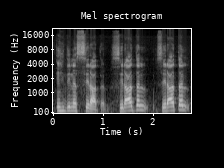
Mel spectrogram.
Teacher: صاد اس کو پر کرنا ہے، ورنہ اکثر و بیشتر صاد کو لوگ سین پڑھ رہے ہوتے ہیں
